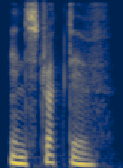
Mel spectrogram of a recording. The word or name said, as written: instructive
